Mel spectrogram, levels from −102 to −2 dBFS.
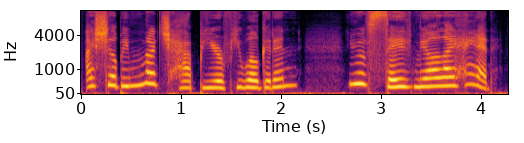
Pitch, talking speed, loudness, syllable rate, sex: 320 Hz, 240 wpm, -16 LUFS, 5.4 syllables/s, female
